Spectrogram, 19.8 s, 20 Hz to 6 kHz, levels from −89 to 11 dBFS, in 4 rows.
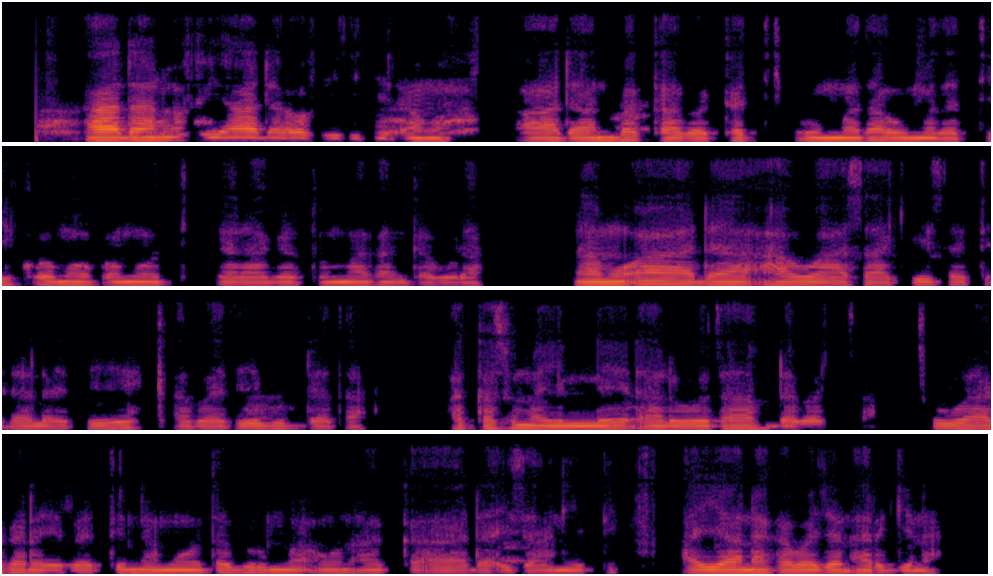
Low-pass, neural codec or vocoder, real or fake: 5.4 kHz; none; real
